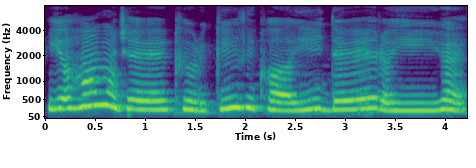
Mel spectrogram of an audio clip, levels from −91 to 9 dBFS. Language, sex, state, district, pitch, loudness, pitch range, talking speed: Hindi, female, Madhya Pradesh, Umaria, 240 Hz, -11 LUFS, 220-265 Hz, 100 wpm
